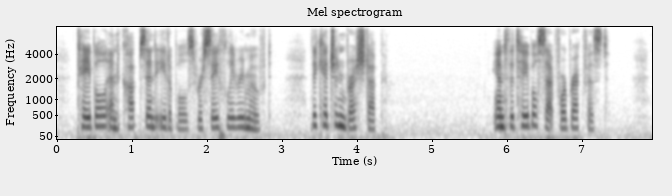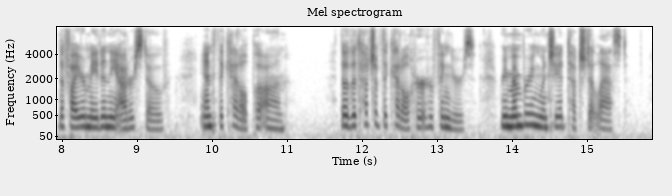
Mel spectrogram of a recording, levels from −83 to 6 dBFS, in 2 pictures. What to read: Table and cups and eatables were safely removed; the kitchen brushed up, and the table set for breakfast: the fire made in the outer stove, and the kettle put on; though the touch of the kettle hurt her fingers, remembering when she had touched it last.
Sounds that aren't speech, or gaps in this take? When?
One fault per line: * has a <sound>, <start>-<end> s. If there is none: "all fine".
all fine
